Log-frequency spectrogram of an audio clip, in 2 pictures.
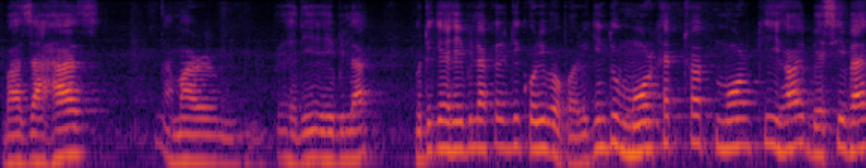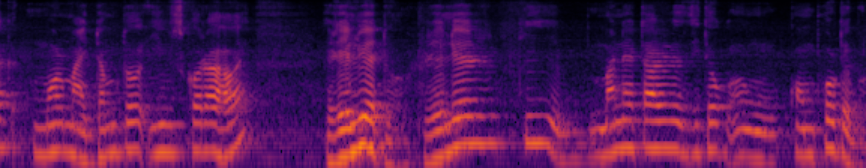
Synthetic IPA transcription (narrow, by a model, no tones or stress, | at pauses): bazaɦaz | amaɹɦediejbilak | ɡotikɛxejbilakeedikoɹibɔpaɹuk̬intumoɹkʰɛtɹɔtmoɹkiɦɔjbesibʱaɡmoɹmajdʱɔmtʊjuzkɔɹaɦɔj | ɹeluetʊ̰ɹelueɹkimanɛtaɹzitukɔmpʰɔɹtebṵl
